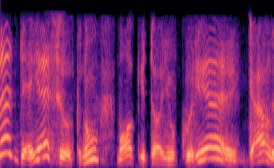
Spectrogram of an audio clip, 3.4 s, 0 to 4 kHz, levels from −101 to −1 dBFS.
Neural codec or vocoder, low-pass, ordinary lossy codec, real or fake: codec, 16 kHz, 4 kbps, X-Codec, WavLM features, trained on Multilingual LibriSpeech; 3.6 kHz; AAC, 16 kbps; fake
